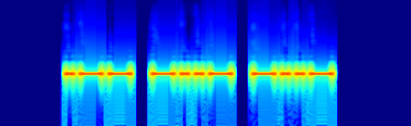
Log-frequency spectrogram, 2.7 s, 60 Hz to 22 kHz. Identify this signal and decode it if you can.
Morse code, heard as a keyed tone, about 25 wpm, 700 Hz. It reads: WXX
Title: USA Call Sign Postfixes - 3 Letters 25wpm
